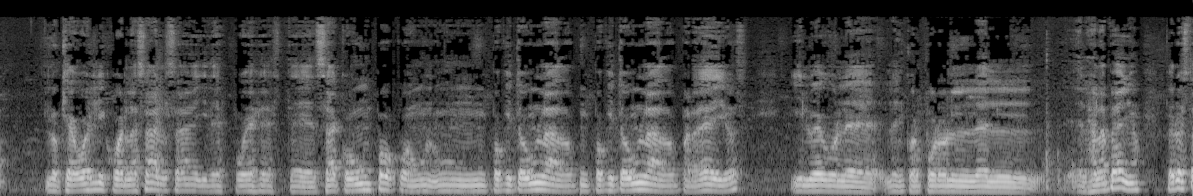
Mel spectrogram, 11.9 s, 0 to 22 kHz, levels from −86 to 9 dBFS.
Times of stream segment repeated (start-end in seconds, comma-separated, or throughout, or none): 5.79-6.82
